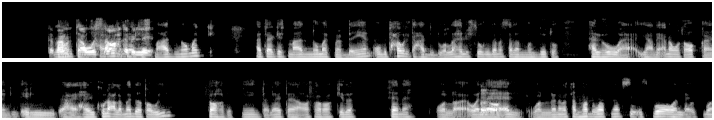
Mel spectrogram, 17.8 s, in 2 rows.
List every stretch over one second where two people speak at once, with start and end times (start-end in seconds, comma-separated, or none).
0.6-1.9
